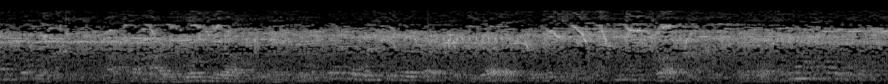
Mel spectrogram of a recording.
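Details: Belgian canary: canaries, labelled Yorkshire but also noted as Waterslager or Malinois, from Alexandroupoli in 2016, give a dense, high, continuous warbling song of rapid trills and rising whistles, with several birds singing at once.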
